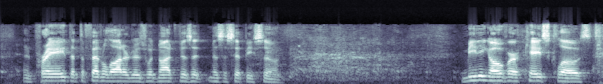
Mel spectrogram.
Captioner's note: laughter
